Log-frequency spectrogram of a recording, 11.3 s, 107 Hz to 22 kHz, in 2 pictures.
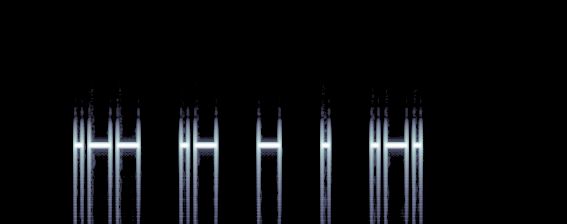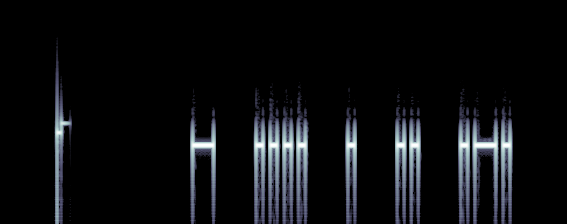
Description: Morse code, heard as a keyed tone, about 17 wpm, spaced as for 12 wpm, 700 Hz. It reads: WATER THEIR
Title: 2x Character Spacing - Top 100 Words - 17wpm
